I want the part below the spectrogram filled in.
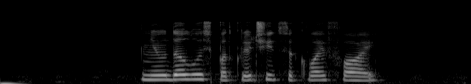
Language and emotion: Russian, sad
